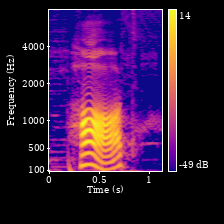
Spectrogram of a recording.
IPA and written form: hɑːt (heart)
